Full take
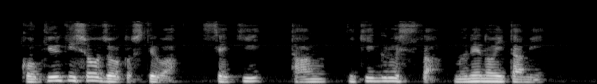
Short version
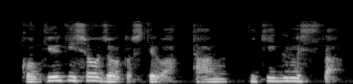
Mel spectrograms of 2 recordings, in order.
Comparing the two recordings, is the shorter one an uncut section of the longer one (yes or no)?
no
